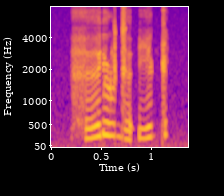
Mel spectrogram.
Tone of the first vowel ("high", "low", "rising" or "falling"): rising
